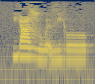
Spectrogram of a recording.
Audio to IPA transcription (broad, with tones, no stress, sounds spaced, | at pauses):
j ɑ˥ z w ə̰˨ z j o˨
